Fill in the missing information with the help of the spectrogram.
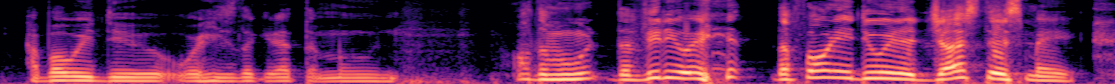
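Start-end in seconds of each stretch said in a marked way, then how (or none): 2.6-5.4 very loud, high, shouted put-on Irish accent. Doing an impression in an accent challenge: Conor McGregor impression. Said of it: "What does Conor McGregor say?".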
